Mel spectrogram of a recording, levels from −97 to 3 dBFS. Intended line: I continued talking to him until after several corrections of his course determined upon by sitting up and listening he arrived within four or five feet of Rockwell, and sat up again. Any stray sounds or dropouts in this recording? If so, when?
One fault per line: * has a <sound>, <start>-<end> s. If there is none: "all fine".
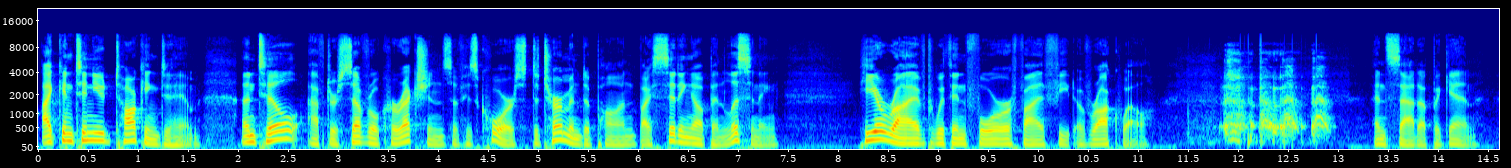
* has a cough, 11.5-13.0 s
